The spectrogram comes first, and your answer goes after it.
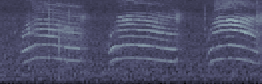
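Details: Kitten handed back to its mother cat, who has become protective; three clear meows, each rising quickly then sliding gently down, roughly one per second, over a faint low hum.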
